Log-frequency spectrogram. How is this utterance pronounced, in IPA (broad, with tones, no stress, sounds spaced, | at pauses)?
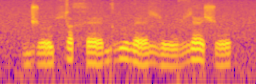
d͡ʒ ɵː˨˩˦ ç ɐ˥ x ɛː˨˩˦ ɡʱ ɯ˥ ð ɛ˨˩˦ ɮ ʏː˩ w ɮ ɛ˥˧ ʃ ɵ˨˩˦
